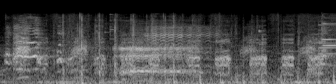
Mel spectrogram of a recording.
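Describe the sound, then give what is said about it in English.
Chickens in a video game give loud, bleating, clucking calls in quick succession, several cries overlapping with a busy, raspy texture. “Where are the chickens? Chicky, chicky, chick.”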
